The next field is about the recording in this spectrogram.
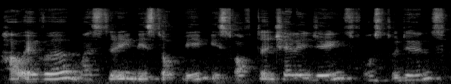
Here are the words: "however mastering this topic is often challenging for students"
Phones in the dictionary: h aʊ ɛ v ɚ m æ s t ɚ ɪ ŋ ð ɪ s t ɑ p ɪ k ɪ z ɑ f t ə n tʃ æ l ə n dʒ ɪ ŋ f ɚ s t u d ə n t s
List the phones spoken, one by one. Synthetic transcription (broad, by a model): h aʊ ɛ v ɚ m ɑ s t ɚ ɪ ŋ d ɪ s t ɑ p ɪ k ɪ s ɑ f t ə n tʃ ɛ l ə n dʒ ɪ ŋ f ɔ s t u d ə n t s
